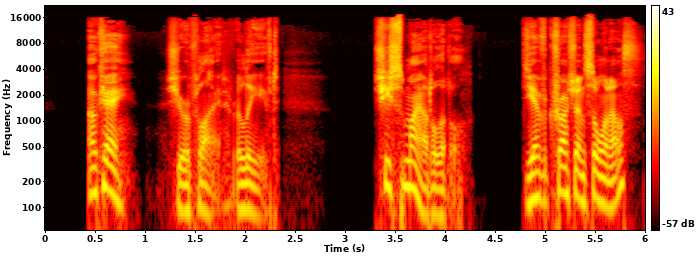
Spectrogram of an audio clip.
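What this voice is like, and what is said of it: Usual voice. Nothing is said of it.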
